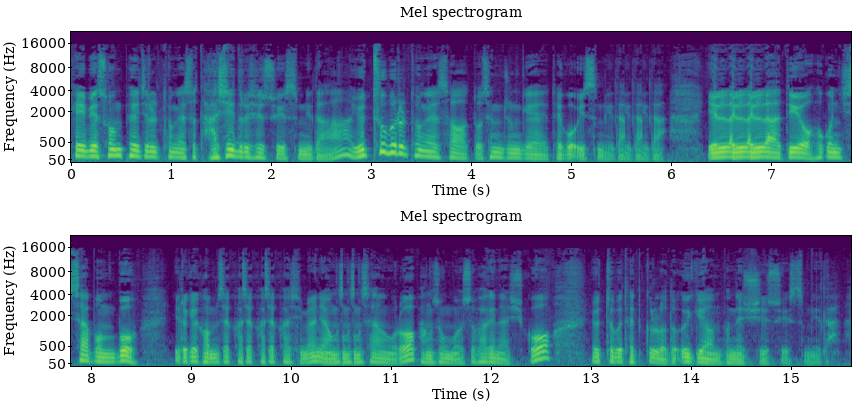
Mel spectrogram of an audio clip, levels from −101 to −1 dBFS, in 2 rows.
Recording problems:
audio stuttering; 4 times, first at 5.5 s

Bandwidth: 15.5 kHz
